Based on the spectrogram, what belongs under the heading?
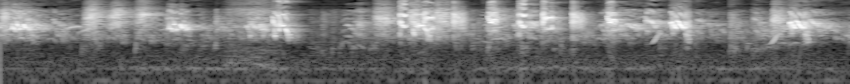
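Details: Morning song of a pet budgerigar: dense, continuous chattering warble of raspy notes and quick high chirps, pausing briefly midway, over a faint steady low hum.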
